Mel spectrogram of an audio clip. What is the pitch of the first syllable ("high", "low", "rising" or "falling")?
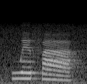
high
